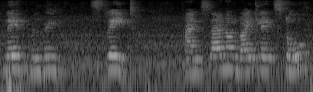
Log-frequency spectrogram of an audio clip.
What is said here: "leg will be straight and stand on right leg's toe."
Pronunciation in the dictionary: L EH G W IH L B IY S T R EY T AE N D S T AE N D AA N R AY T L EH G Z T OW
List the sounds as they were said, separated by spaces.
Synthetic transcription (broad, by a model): L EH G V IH L B IY S T R EY T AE N D S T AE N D AA N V AY T L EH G S T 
